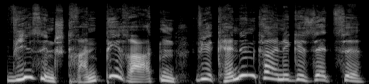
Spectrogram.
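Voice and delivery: slow, high, haughty mockery of kids; snooty voice. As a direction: sneer like a stuck-up child. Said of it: "Mit hochnäsiger Stimme". (hochnäsige Stimme)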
